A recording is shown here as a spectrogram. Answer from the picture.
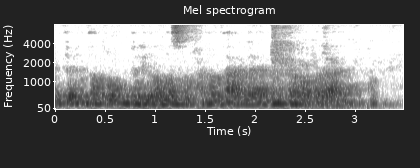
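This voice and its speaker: A man's voice with audible room echo and music in the background. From Palestine. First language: Arabic (speaking Indonesian). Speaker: Islamic preacher. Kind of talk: sermon. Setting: mosque. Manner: halting.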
